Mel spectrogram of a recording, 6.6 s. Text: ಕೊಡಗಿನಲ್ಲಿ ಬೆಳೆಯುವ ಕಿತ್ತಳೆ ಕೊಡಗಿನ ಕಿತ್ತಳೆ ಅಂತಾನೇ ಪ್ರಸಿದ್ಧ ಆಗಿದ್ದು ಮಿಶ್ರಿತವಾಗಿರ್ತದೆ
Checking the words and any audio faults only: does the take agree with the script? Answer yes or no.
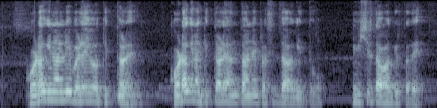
yes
